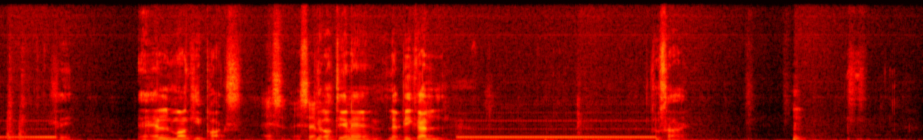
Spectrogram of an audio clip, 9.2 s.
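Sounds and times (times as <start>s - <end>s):
telephone ringing on an outgoing call: 0.0s - 0.6s, 4.6s - 6.6s
low hum: 0.0s - 9.2s
speech: 1.4s - 5.0s, 6.6s - 7.0s, 7.9s - 8.2s.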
